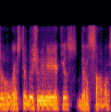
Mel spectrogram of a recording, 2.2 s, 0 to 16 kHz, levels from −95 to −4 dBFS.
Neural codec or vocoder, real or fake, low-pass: codec, 16 kHz, 1 kbps, FreqCodec, smaller model; fake; 7.2 kHz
